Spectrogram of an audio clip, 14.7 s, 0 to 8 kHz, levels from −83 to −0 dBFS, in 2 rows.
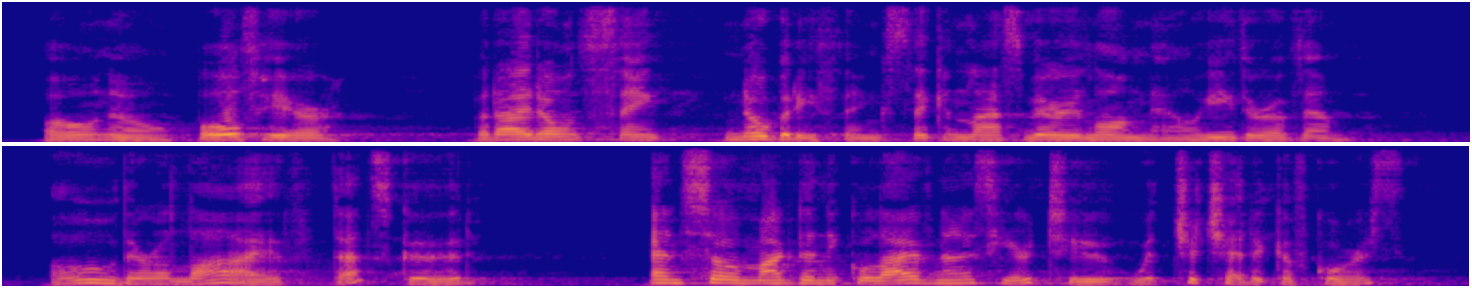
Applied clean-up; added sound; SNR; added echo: none; none; none; reverberation time 1.5 s.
